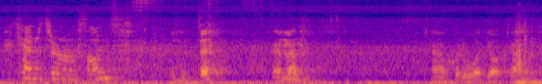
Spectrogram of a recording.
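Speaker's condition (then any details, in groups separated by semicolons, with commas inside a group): No condition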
